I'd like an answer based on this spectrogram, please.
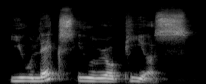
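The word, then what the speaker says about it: Ulex europaeus: U L E X and U P A E U S Ux urus. All right, that's how we normally pronounce it.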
